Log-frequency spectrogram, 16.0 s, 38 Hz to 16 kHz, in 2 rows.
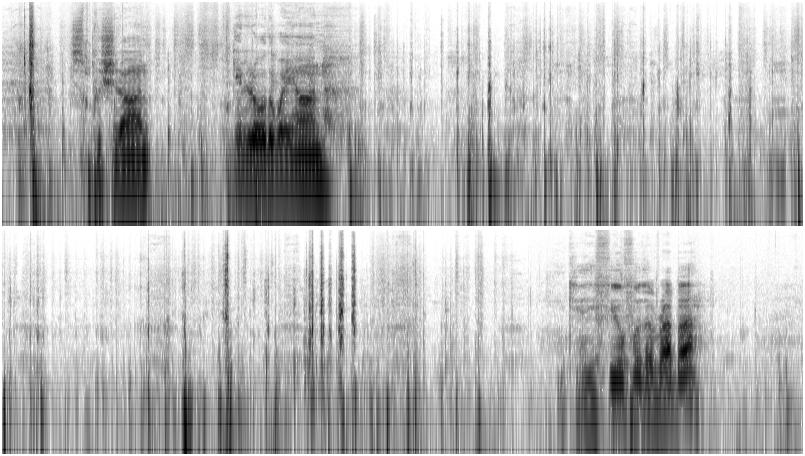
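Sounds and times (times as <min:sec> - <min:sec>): pedal cover clicking and knocking: 0:00.1 - 0:13.0.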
